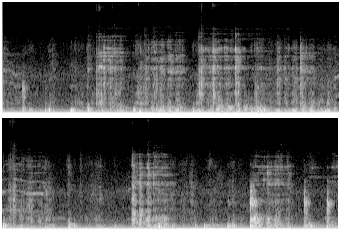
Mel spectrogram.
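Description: A stone pestle pounds and grinds in a clay mortar with dull, repeated thuds.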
